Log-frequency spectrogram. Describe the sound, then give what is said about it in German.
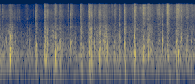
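Hooves of mounted police unit horses training in Stahnsdorf near Berlin, with many brisk, irregular clip-clops on a hard surface throughout. “Und hier trainiert gerade zusammen mit ihren Kollegen Katrin Bahn bei der Reiterstaffel.”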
